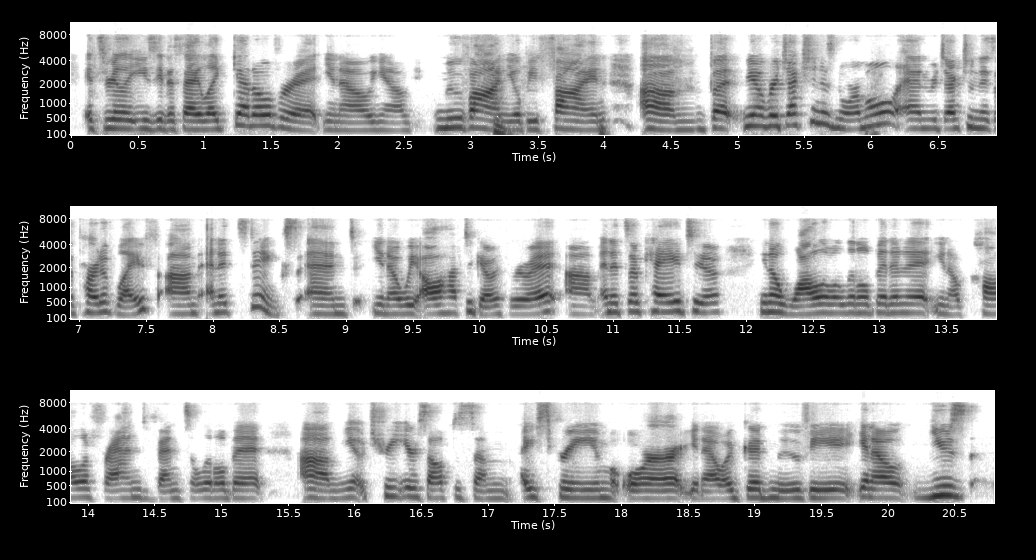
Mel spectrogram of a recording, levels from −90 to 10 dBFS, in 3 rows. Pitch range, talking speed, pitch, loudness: 190-230 Hz, 250 wpm, 205 Hz, -19 LUFS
